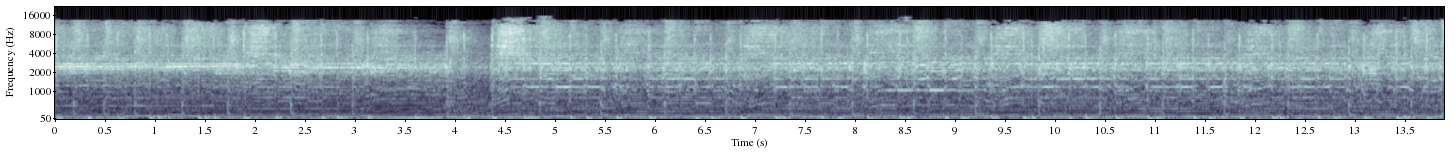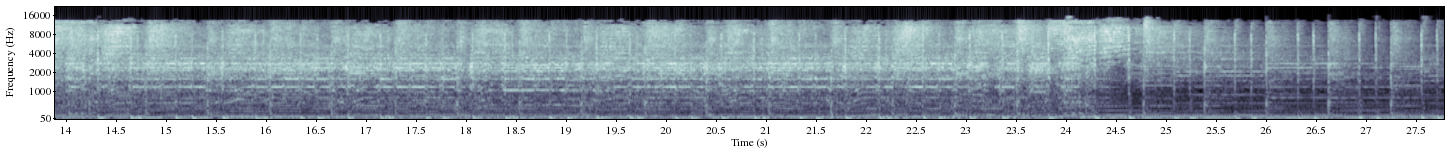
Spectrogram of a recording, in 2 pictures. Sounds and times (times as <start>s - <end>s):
Music: 0.0s - 27.7s.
